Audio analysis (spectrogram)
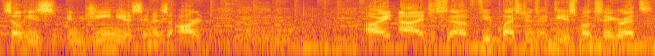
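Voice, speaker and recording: A man in his thirties hosting a prank segment, interviewing couples in a deadpan, mock-serious way. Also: medium pitch, a little slow, music in the background, poor audio. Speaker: prank show host. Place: city street and studio set.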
